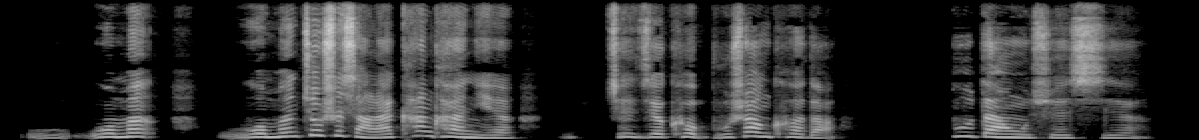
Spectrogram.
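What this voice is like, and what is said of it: Soft, timid, faint girl's voice. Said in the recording (Chinese): “小声解释...细弱的声音”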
